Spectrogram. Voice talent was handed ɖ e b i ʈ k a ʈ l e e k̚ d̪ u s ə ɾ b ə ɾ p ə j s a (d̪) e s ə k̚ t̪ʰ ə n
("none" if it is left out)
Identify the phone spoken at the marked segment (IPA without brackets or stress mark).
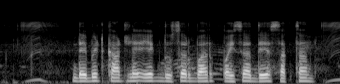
d̪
